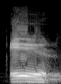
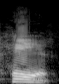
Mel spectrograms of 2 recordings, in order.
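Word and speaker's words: heir: exam point of view it begins with a silent h or mute H then we have to use the indefinite article an not a an air not hair enemal and important word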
